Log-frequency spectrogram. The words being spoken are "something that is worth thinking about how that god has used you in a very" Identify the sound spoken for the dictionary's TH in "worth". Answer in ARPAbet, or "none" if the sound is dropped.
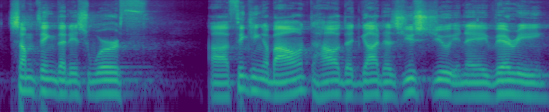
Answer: TH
